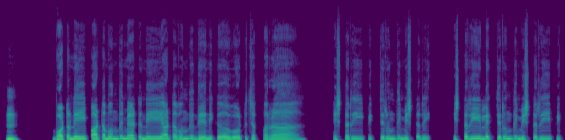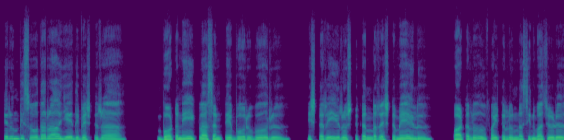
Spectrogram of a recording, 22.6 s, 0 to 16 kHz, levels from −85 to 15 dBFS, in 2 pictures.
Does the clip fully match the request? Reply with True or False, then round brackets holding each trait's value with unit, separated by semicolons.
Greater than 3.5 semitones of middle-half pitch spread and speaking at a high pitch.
True (3.9 semitones; 195 Hz)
